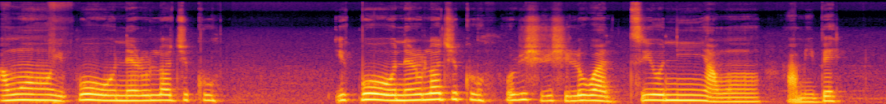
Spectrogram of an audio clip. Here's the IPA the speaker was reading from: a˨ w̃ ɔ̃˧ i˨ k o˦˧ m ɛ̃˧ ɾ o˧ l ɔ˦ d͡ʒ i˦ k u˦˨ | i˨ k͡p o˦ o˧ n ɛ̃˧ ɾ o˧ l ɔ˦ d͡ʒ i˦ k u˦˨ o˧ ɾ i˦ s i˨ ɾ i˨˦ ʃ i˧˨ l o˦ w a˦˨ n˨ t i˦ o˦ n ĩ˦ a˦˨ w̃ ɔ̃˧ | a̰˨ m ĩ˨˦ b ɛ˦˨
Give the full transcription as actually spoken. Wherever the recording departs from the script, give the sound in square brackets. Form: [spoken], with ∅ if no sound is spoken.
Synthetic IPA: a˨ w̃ ɔ̃˧ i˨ [k͡p] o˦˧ [n] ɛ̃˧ ɾ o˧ l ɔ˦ d͡ʒ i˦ k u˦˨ | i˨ k͡p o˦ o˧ n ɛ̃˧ ɾ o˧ l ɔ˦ d͡ʒ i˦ k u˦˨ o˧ ɾ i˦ [ʃ] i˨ ɾ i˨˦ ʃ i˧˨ l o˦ w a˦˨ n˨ t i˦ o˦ n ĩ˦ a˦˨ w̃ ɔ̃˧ | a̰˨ m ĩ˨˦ b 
